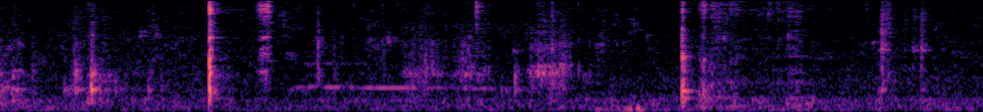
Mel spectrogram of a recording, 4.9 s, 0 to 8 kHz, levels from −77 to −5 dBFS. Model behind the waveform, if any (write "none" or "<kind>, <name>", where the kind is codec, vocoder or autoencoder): none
